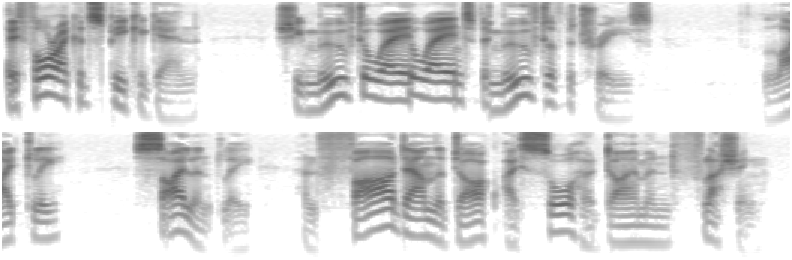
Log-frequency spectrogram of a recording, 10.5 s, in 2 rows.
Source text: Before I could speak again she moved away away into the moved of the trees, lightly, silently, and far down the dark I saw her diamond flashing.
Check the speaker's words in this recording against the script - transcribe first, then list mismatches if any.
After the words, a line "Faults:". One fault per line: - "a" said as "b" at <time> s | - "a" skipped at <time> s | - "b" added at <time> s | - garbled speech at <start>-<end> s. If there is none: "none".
Before I could speak again she moved away away into the moved of the trees, lightly, silently, and far down the dark I saw her diamond flashing.
Faults:
none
